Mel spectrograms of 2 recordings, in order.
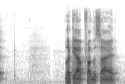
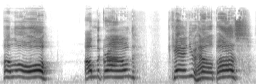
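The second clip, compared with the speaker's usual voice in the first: high-pitched woman calling from the wreck; weak voice; 6 dB louder, slower than usual. A narrator's reading. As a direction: call up for help, high and slow. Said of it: "A weak voice calls out".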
